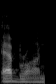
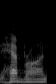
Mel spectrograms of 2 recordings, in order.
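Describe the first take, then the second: First: The word begins without an h sound. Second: The word begins with an h sound. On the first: "Ebron is the way we would pronounce it" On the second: "Some people read Hebron. It's H-E-B"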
